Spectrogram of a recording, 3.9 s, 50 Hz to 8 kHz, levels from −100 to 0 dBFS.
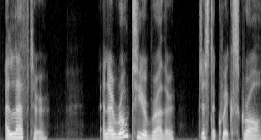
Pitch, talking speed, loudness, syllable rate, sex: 200 Hz, 185 wpm, -18 LUFS, 5.5 syllables/s, female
